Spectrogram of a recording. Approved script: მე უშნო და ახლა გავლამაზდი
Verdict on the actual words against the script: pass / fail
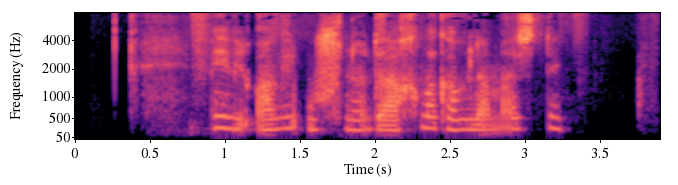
fail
